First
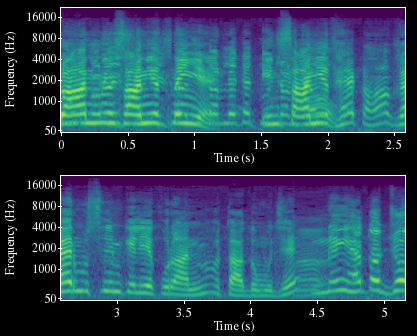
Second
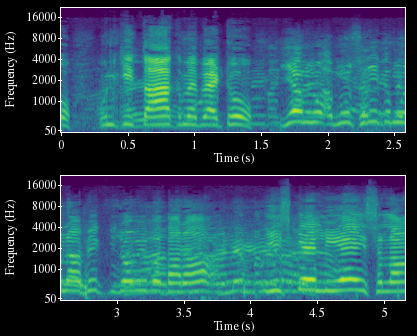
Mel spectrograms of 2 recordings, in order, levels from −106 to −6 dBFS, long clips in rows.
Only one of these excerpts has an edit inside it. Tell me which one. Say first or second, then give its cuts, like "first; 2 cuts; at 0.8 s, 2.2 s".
second; 1 cut; at 1.5 s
